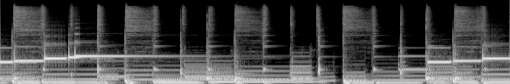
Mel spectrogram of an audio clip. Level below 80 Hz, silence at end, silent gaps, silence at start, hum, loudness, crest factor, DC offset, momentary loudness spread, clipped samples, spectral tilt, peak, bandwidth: -18 dBFS; 0 s; none; 0 s; none; -10 LUFS; 10 dB; under 0.1%; 9 LU; 0.3%; -6.5 dB/octave; 0 dBFS; 17.5 kHz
